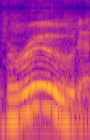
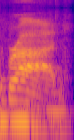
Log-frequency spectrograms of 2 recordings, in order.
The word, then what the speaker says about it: The Brood: Now we're listening to The Brood, not The Broad.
